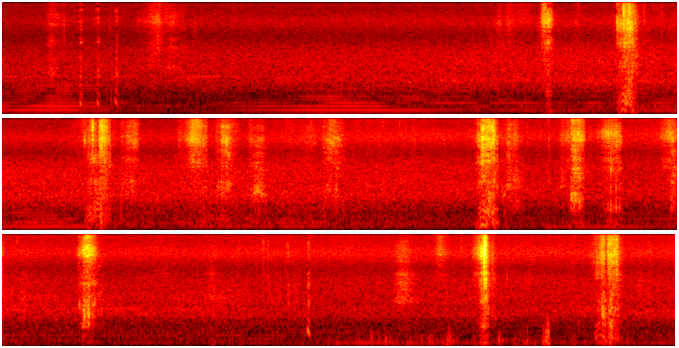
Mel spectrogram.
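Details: Lola, a pet dog, in a sneeze fit after catching a skink: sharp, short, explosive bursts coming irregularly, some eighteen across twenty seconds, several close together in quick runs, over a steady low hum.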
